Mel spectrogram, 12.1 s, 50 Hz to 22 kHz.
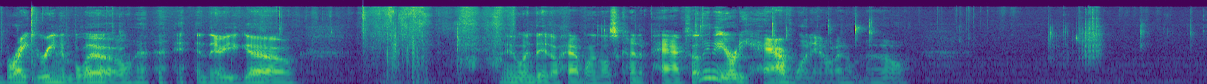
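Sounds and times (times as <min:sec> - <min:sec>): hands rustling paper: 0:00.5 - 0:05.4.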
